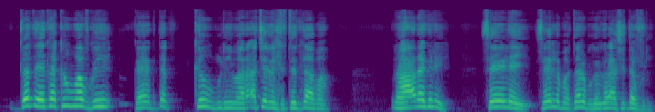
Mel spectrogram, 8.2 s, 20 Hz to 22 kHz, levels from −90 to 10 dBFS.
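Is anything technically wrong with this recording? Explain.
Yes. Throughout the speech there is plainly audible damage of the kind HE-AAC compression leaves, likely at a low bitrate around 24 kbps. The treble is rebuilt from copied lower bands rather than coded, so s sounds turn gritty and lispy, and nothing remains above 14.9 kHz.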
